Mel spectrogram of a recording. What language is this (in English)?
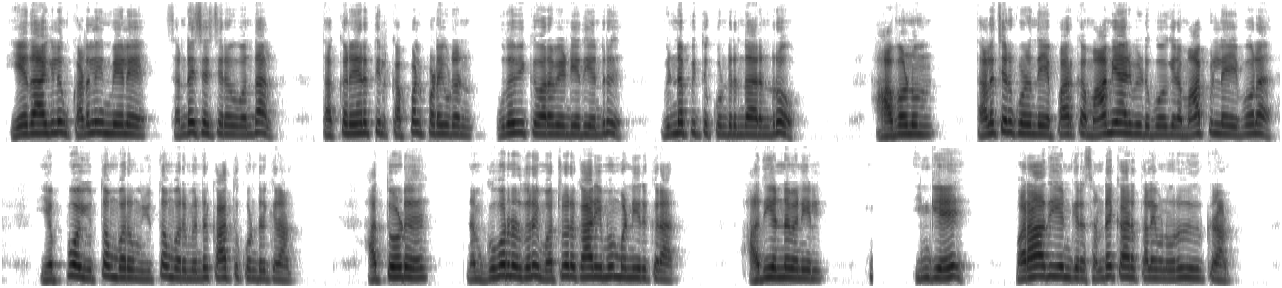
Tamil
